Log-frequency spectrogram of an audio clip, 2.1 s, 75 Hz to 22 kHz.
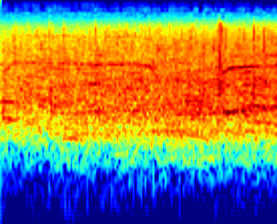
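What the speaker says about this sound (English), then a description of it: "Potsdam State in the lead, and the crowd is coming back to life" A crowd at a 1981 NCAA national championship basketball game between Augustana and Potsdam State cheers and applauds, a dense steady roar of clapping filling the arena.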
